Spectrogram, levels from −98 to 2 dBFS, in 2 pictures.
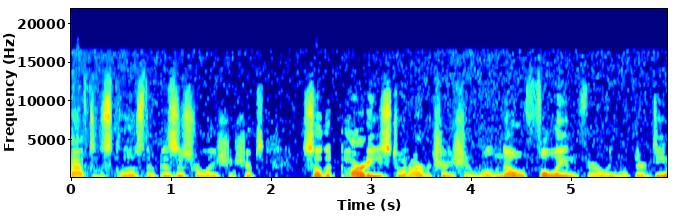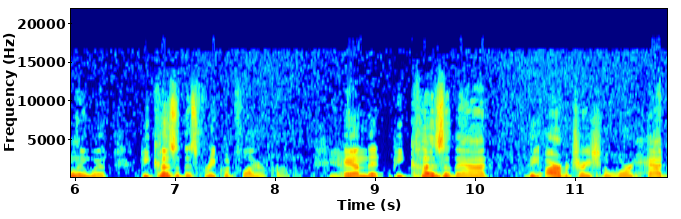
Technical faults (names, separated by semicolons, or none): overdone noise removal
